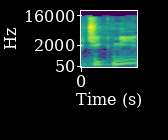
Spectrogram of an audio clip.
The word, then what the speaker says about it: XGIMI: Il y a également une marque dont on a beaucoup parlé, je vais la prononcer à la chinoise, c'est Chikmi. Donc Chikmi X-G-I-M-I,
